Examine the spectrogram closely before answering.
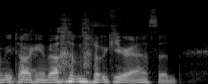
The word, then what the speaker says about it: AC!D: It's like It's like acid.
